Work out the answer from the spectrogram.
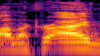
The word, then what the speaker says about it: Omicron: Yeah, the innovations are going to be important because, as you just mentioned earlier, you didn't expect Omicron to be here. Is that how you pronounce it? Omicron, that's what I'm saying.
